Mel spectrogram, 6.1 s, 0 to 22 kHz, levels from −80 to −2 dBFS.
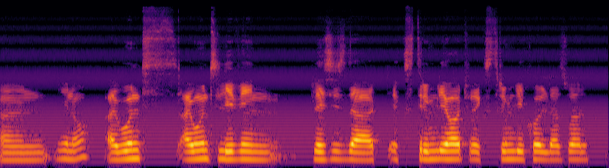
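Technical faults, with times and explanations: Throughout, DECT cordless phone buzz: a thin, raspy 100 Hz buzz rich in harmonics sits about 20 dB below the speech. Nearby radio bursts every 10 ms are rectified, unlike smooth mains hum.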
